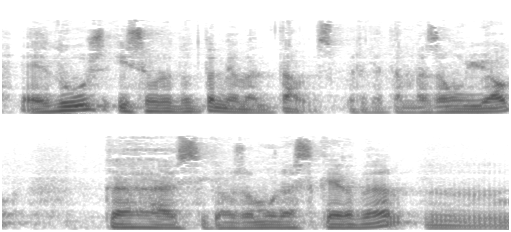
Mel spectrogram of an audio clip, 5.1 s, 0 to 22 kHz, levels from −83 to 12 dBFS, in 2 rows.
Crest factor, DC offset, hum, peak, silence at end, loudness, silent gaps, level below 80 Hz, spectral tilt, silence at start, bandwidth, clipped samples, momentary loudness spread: 18 dB; under 0.1%; none; -10 dBFS; 0 s; -27 LUFS; none; -52 dBFS; -5 dB/octave; 0 s; 11.5 kHz; under 0.1%; 12 LU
